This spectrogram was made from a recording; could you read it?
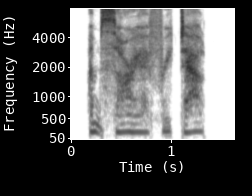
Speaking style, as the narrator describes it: she murmurs

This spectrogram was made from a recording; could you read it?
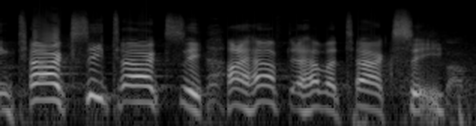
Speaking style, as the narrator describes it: a madman out in the middle of the street shouting

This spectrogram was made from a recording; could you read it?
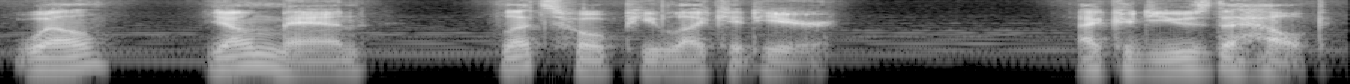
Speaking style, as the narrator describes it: he said

